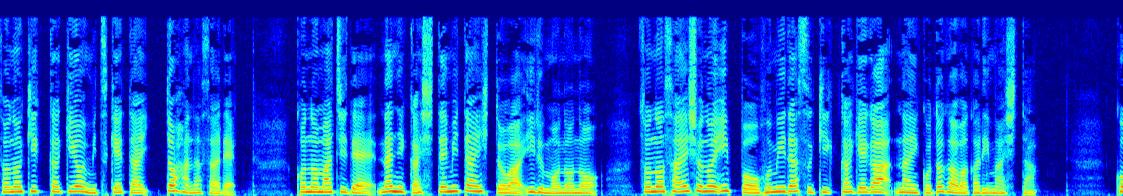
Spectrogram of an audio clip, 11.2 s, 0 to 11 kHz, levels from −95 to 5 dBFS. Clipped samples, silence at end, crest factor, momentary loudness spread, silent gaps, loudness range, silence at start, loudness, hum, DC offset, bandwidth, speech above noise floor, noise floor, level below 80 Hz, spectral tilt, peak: under 0.1%; 0 s; 16 dB; 10 LU; none; 3 LU; 0 s; -22 LUFS; none; under 0.1%; 10.5 kHz; 41 dB; -63 dBFS; -58 dBFS; -6 dB/octave; -6 dBFS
